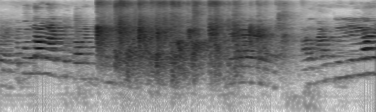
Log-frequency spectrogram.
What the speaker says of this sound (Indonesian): Baik, tepuk tangan untuk kawan kita.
